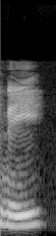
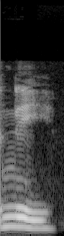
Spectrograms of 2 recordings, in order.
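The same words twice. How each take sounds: First: Knee with a sounded K, k-nee; wrong k-nee. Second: Knee with a silent K, just nee; correct knee. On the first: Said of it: "It's not a knee". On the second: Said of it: "it's a knee". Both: Shown as a demonstration.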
